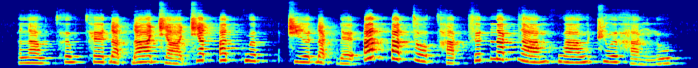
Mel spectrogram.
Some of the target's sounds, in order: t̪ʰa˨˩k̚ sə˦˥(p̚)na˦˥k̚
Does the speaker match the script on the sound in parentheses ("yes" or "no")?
no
